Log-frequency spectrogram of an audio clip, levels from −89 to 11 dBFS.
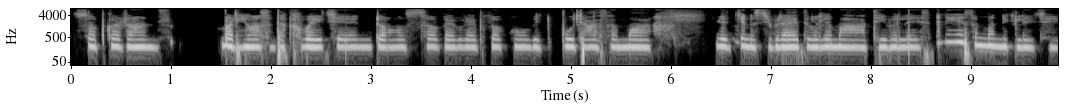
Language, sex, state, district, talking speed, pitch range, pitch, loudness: Maithili, female, Bihar, Saharsa, 120 wpm, 210-220 Hz, 215 Hz, -18 LUFS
